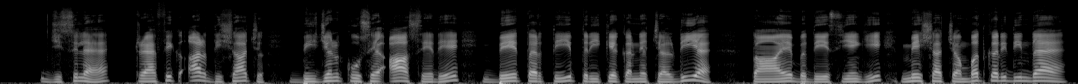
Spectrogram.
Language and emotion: Dogri, surprised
